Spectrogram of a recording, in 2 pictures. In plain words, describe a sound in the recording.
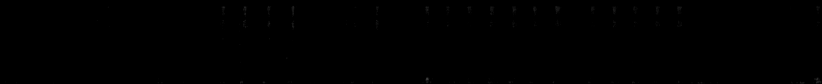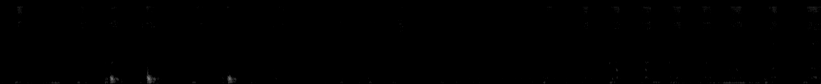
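A small brush dabs lightly against a hard surface in quick, repeated taps.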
